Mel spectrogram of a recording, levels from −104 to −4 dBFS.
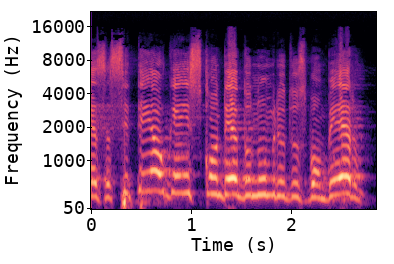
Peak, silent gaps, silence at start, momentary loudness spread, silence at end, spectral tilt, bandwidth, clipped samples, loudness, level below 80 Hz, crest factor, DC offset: -8 dBFS; none; 0 s; 9 LU; 0.15 s; -4 dB/octave; 13 kHz; under 0.1%; -20 LUFS; -54 dBFS; 14 dB; under 0.1%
